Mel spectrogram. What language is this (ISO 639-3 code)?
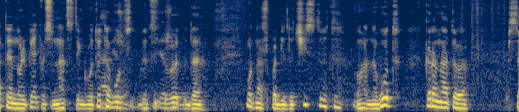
rus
